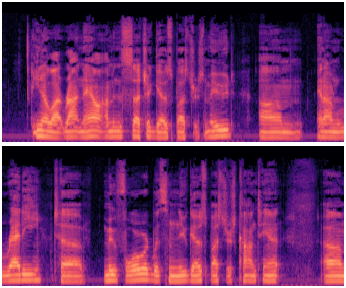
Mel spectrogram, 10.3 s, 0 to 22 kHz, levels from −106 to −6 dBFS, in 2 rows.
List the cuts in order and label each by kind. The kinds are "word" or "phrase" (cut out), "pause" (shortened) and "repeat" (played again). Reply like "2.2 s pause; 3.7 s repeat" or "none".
3.6 s pause; 6.4 s pause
